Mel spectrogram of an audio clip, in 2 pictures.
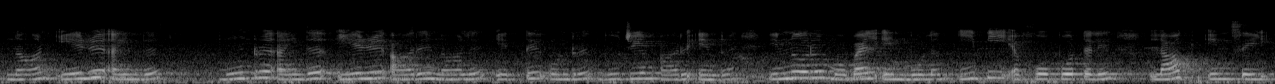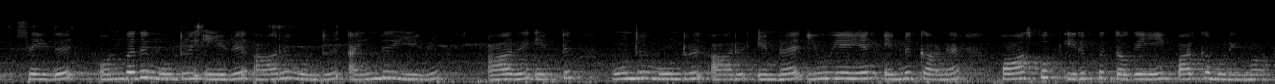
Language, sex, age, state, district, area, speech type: Tamil, female, 18-30, Tamil Nadu, Cuddalore, rural, read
